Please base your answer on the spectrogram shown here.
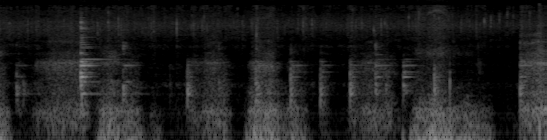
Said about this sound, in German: Ich werde jetzt hier einfach mal nur die Zwiebel in Sonnenblumenöl ein bisschen anschwitzen. Auch vielleicht so ein bisschen anbräunen.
